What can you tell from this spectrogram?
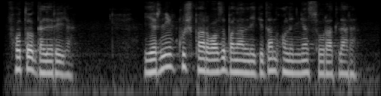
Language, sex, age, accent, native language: Uzbek, male, 18-24, Farg'ona, Tajik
